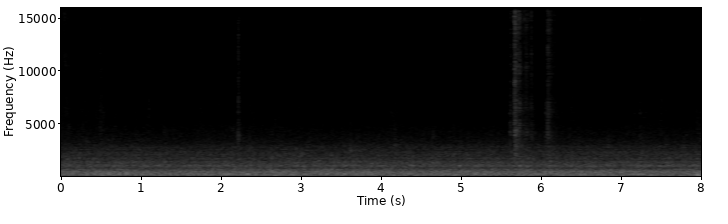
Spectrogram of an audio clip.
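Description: Steady background hiss with a few faint clicks and taps, about two seconds in and again near six seconds, as a tape measure is pulled out along a plywood panel and marked with a pencil.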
